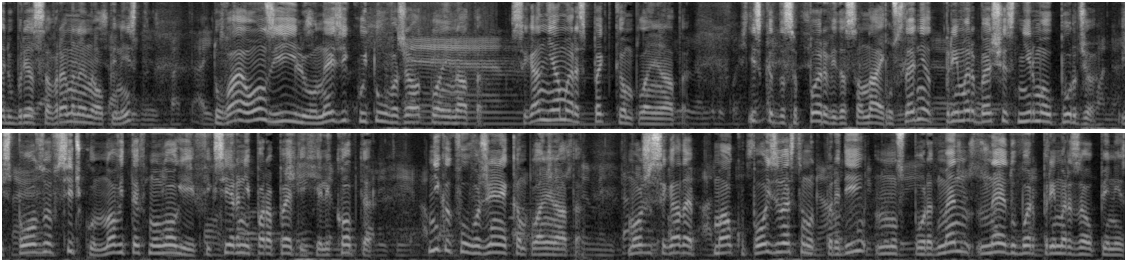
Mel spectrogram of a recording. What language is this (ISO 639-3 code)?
bul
